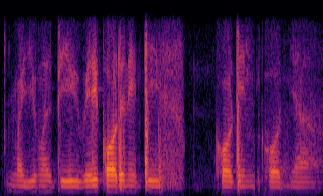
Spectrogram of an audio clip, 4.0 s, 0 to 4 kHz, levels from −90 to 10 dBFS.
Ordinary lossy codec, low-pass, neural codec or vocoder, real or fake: none; 3.6 kHz; none; real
